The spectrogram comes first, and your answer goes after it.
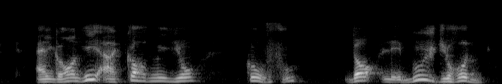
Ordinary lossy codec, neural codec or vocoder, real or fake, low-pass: AAC, 32 kbps; codec, 16 kHz, 0.8 kbps, ZipCodec; fake; 7.2 kHz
